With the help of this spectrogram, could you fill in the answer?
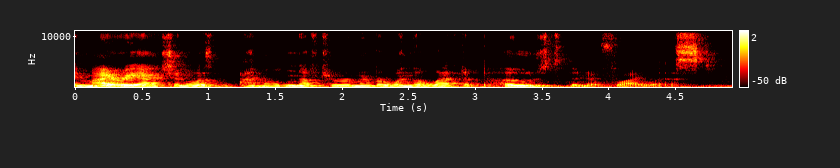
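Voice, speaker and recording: A man's voice, its pitch varying in an ordinary way, carries audible echo from the room. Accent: Midwestern American. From US Midwest (Ohio). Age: 30s. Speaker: journalist. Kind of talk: interview. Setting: event venue.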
